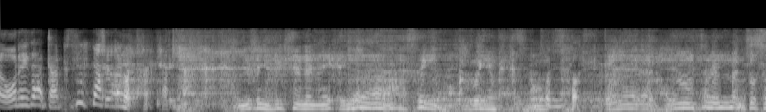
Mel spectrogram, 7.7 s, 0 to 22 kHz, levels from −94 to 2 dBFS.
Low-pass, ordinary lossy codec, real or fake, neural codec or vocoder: 7.2 kHz; none; fake; codec, 24 kHz, 1 kbps, SNAC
